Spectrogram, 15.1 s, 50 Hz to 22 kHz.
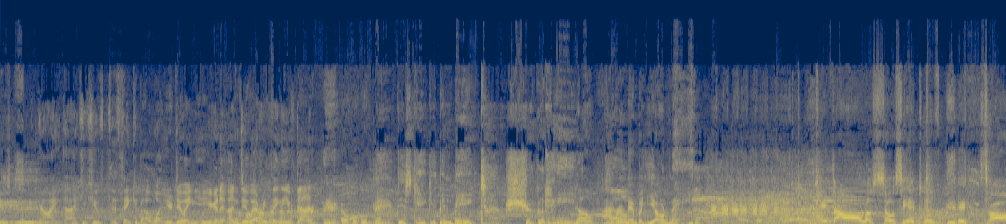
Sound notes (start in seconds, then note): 5.9 laughs maniacally; 6.1 murmuring intensely; 12.6 laughing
